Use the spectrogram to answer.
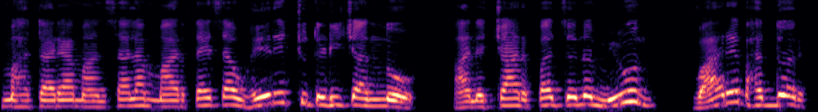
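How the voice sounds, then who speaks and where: A brash, hot-tempered village man, as a storyteller puts him on barks in a rough rural Marathi dialect. The voice is dark and mellow. It sits in a told folk tale. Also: sits high, normal speed, lightly acted. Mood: furious.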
